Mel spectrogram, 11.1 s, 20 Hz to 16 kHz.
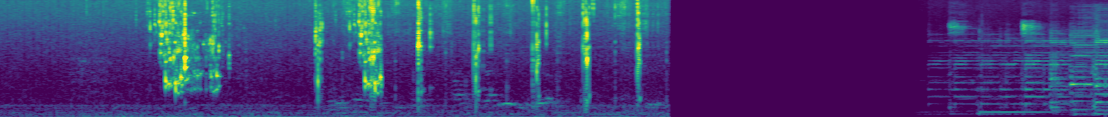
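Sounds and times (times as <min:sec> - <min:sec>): water splashing into steel bowl: 0:01.6 - 0:02.4.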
